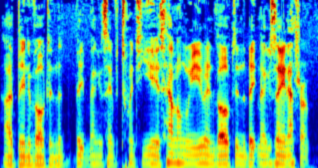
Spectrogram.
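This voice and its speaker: A man's voice: fairly low pitch, little pitch movement, quick pace. A middle-aged man hosting a radio show, giving brief prompts and announcing the station in a casual studio chat. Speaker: radio host.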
